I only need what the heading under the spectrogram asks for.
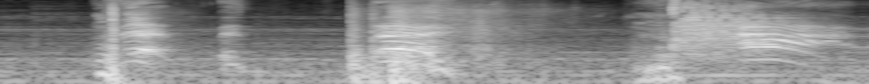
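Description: A whip lashes a person three times, each stroke a sharp, close crack spaced over a second apart. The later strikes come with pained, strained vocal cries.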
